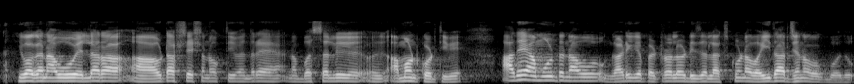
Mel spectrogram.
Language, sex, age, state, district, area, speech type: Kannada, male, 18-30, Karnataka, Tumkur, rural, spontaneous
